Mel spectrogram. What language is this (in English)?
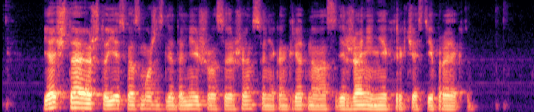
Russian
